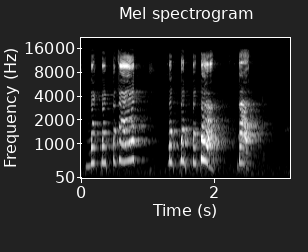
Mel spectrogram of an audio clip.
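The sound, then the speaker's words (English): A hen clucks in two bursts, each a few quick, clipped clucks leading into a longer, raspy squawk, with a short pause between the bursts. “I can't really be responsible for this hen.”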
